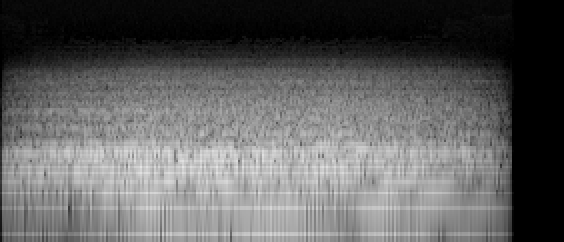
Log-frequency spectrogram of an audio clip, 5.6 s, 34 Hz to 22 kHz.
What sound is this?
Pad from deep space. Sounds like a very dramatic drone.
Very large sound.
You can improve the "unnatural" release of this sample by using a reverb.
3 transpositions available.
